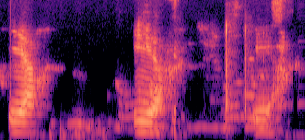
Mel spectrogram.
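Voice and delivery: "Ea" ending in a Spanish J sound; French R like J. Shown as a demonstration. Teacher shows class the French letter R, "Ea" ending in a J sound. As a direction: say "Ea" with a throaty J-like R at the end. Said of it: "como si hicieran una J al final".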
